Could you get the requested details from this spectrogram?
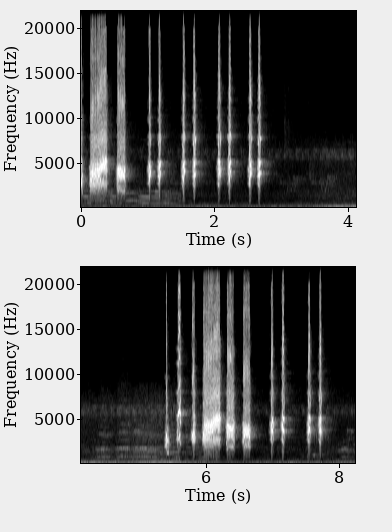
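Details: Male orange-headed thrush of the Bali form, a caged songbird in Singaraja: loud short clicks and chips in irregular bursts, a pause with low rumbling background, then another dense burst of sharp notes.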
